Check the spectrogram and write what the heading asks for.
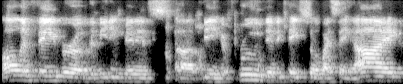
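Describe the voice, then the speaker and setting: A man chairing a college council meeting, relaxed and joking between agenda items. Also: mid-range voice, normal speed. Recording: echoey room from far off, faint hiss.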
